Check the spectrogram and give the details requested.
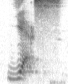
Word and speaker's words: yes: Some people tend to drop the y sound and then say s, which is wrong, which is incorrect. So let's pronounce this word with the y sound correctly, which is yes.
